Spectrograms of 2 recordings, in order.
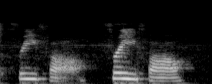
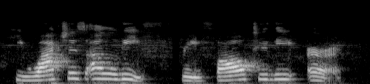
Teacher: Freefall with the emphasis on free, but the meter makes me put it on fall.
